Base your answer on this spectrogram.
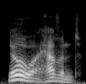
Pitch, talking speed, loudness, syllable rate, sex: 145 Hz, 210 wpm, -16 LUFS, 6.0 syllables/s, male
